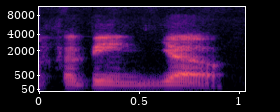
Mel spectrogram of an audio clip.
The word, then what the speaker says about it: Fabinho: of thumb here is with brazilians if it's the uh ho it's it creates the yo sound so fabin yo so if if fabinho was spelled without the h it would just be fabinho but since firmino is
